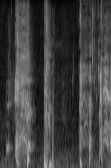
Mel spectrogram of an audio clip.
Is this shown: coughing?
yes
